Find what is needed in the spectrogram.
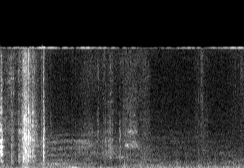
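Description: A few short clicks and rustles of hands handling objects in the first half second, then faint room hiss.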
